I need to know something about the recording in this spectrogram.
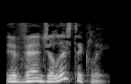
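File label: "evangelistically", British English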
